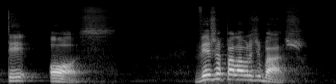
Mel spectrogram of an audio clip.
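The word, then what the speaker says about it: θεός: E no caso da palavra oxítona, é na última sílaba, né? Então nós temos, né, a primeira sílaba aqui, ó. Te, e a segunda sílaba, os. E o acento na última sílaba, teós.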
